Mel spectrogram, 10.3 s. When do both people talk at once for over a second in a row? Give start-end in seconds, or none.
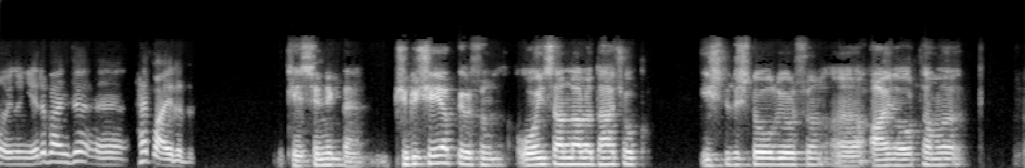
none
